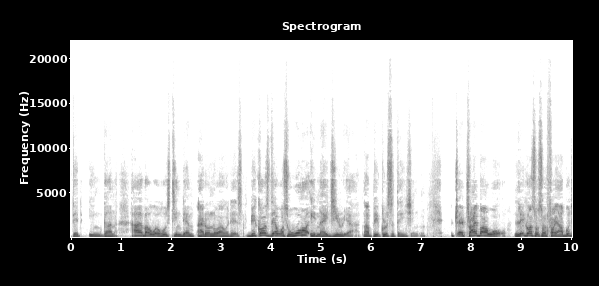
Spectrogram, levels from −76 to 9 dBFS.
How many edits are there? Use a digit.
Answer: 2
